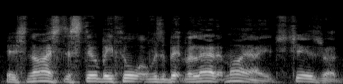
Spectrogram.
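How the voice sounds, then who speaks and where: An actor playing a middle-aged senior male police detective in a radio drama, questioning in a polite, dry, measured way. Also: mid-range voice, expressive, slightly rough. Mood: dry, affable. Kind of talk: naturalistic radio drama acting.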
